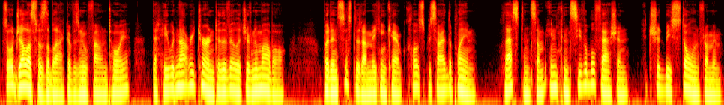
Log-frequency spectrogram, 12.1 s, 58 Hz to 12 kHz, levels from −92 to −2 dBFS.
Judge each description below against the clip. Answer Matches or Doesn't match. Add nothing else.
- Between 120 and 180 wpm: Doesn't match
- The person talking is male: Matches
